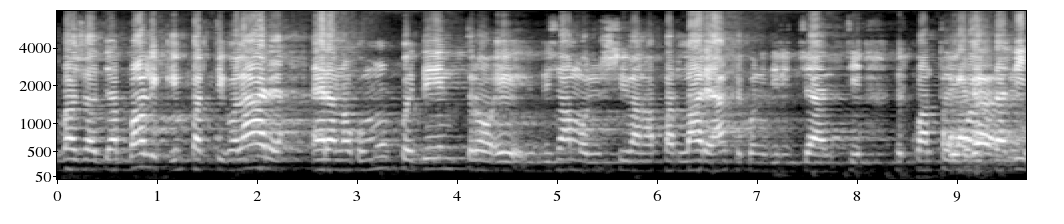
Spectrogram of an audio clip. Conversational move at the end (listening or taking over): listening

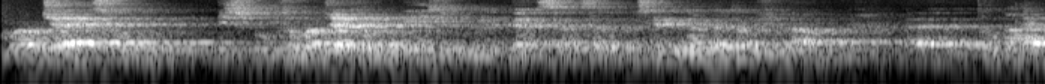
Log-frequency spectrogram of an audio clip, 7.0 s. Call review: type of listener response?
listening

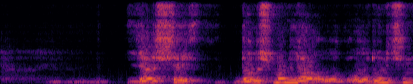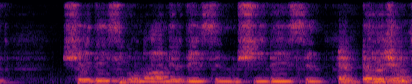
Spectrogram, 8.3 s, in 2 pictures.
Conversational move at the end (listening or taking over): taking over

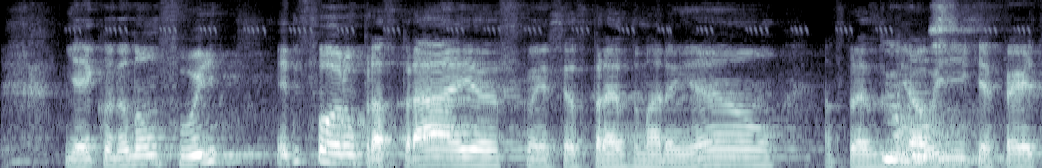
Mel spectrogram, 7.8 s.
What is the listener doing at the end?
listening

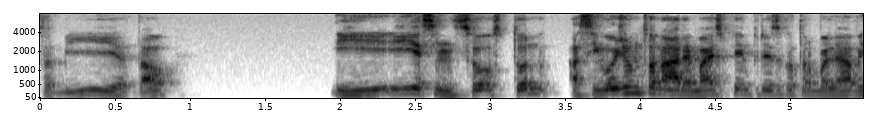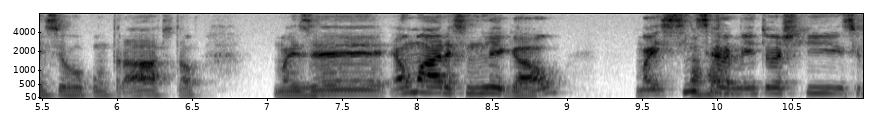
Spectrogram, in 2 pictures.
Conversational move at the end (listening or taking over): listening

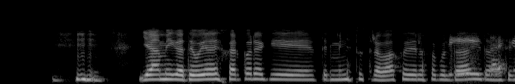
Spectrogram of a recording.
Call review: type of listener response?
taking over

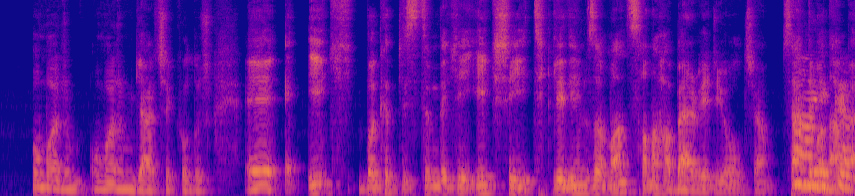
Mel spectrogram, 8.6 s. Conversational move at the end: taking over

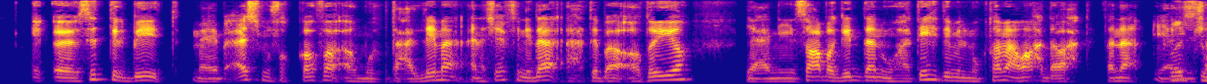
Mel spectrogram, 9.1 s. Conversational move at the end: taking over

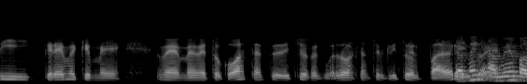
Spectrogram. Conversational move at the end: taking over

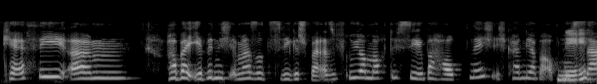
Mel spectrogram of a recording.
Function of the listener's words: listening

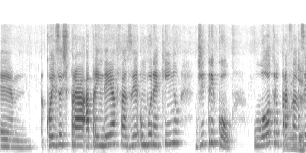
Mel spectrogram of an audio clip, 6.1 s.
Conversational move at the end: listening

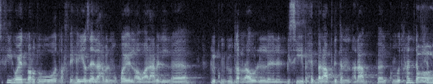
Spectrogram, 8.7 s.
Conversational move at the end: taking over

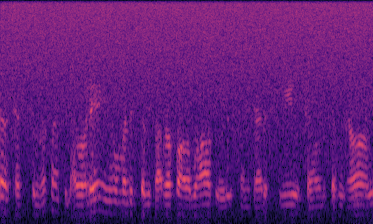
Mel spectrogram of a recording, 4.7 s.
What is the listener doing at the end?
listening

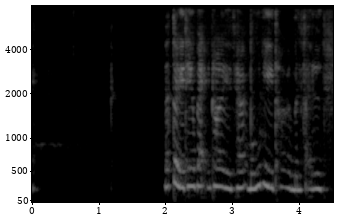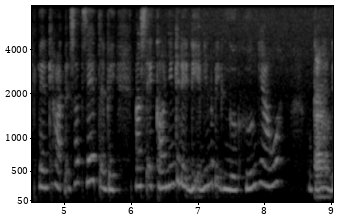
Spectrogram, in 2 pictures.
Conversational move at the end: listening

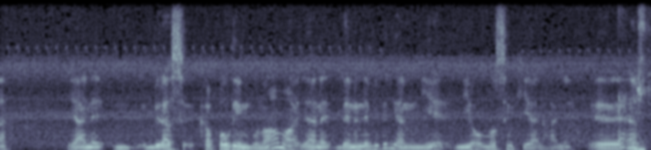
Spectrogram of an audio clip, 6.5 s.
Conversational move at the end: listening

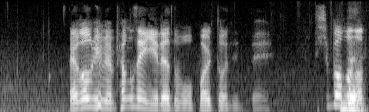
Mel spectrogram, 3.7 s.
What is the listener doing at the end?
listening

